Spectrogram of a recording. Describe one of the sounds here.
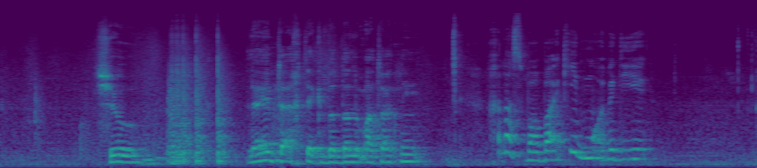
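A middle-aged man speaks in a deep voice.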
